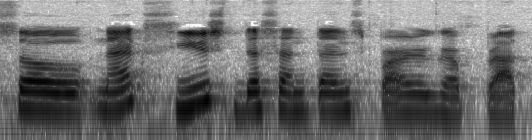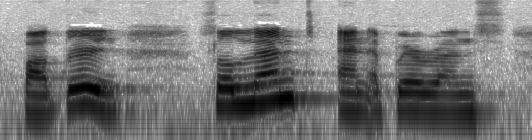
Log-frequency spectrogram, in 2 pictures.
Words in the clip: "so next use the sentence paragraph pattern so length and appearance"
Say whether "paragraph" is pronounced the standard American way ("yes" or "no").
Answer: no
